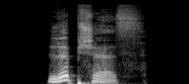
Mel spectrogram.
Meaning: strong/mixed nominative/accusative neuter singular of lübsch
- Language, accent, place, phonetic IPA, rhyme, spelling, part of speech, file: German, Germany, Berlin, [ˈlʏpʃəs], -ʏpʃəs, lübsches, adjective, De-lübsches.ogg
